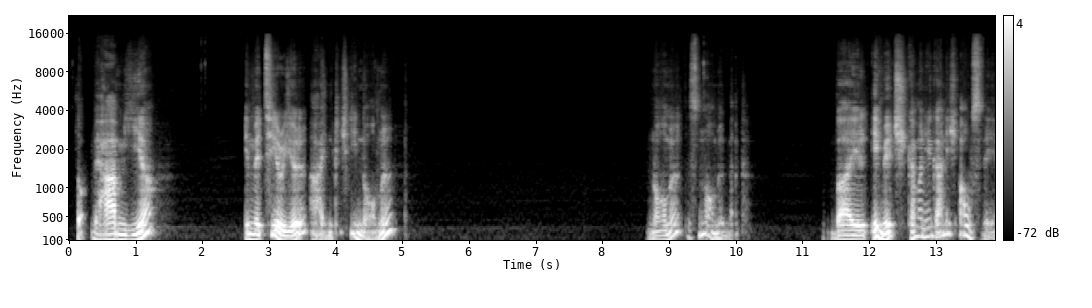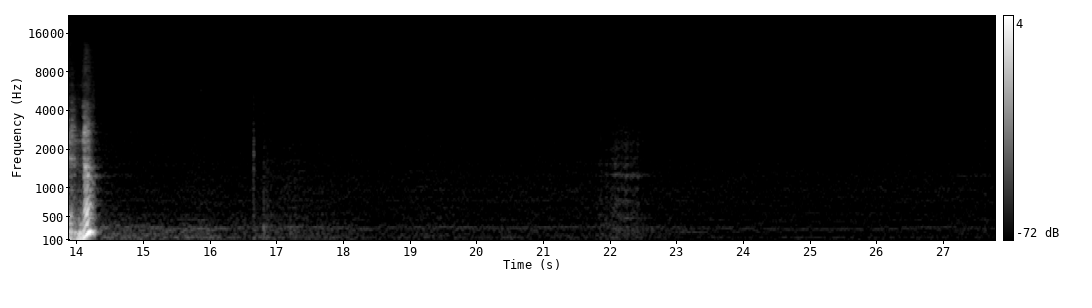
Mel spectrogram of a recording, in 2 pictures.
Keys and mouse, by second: 1.9 click, 9.3-27.2 drag.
